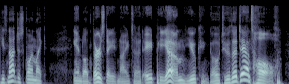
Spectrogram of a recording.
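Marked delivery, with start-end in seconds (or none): 1.4-5.6 put-on mechanical, robot-like reading. Showing how a dull real estate video would sound: mock robotic delivery. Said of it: "it's not even just like a robot".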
